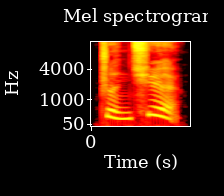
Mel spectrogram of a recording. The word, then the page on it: 准确: zhǔn què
